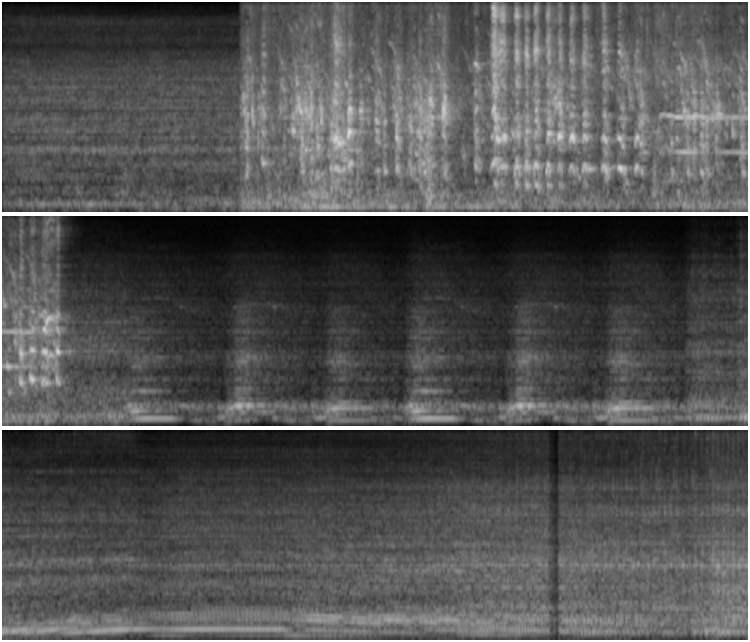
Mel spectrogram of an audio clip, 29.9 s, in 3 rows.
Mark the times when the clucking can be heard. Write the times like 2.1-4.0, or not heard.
3.1-10.8.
